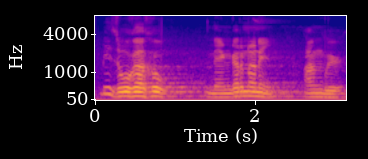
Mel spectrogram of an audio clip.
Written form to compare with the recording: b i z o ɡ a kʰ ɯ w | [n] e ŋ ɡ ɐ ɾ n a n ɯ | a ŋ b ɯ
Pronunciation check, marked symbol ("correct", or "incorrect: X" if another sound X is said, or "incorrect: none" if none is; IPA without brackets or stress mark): correct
